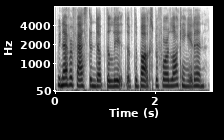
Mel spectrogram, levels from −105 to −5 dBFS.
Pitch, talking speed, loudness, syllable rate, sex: 215 Hz, 250 wpm, -18 LUFS, 6.4 syllables/s, female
